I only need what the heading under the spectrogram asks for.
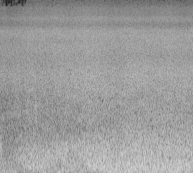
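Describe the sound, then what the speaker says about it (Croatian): Ocean waves break on a beach in Nha Trang, Vietnam, making a steady, loud, rushing roar that swells slightly over time, with some wind buffeting the microphone and no voices. "Gledajte to koji su to valovi."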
